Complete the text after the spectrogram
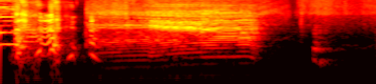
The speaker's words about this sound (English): And there might be a few cows.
